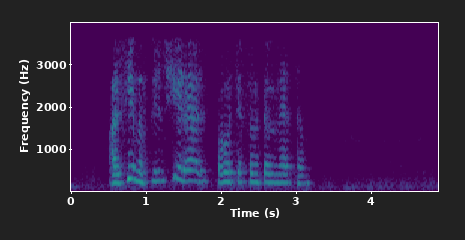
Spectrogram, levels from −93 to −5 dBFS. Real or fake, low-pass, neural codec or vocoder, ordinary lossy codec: fake; 3.6 kHz; codec, 16 kHz, 1.1 kbps, Voila-Tokenizer; MP3, 24 kbps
